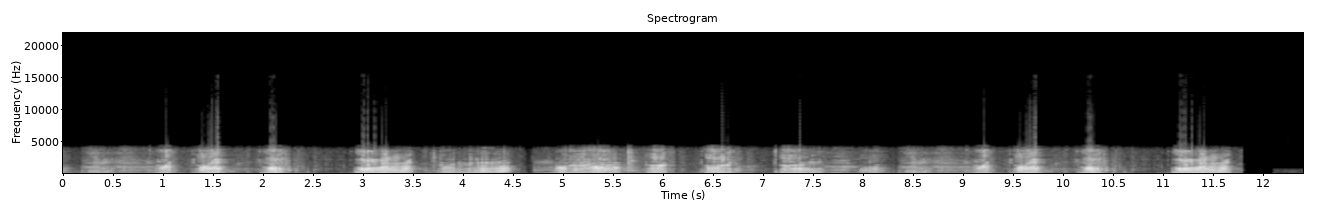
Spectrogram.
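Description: Pig grunting and oinking in a long string of separate calls, about one a second, some rising into higher squeals; the calls stop just before the end.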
